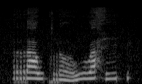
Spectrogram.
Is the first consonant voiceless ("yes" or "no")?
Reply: no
